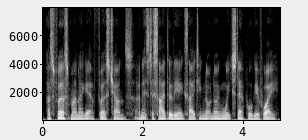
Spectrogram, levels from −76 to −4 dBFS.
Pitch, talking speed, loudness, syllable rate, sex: 120 Hz, 230 wpm, -17 LUFS, 5.5 syllables/s, male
